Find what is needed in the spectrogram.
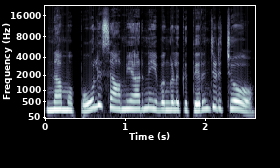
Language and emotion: Tamil, fearful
